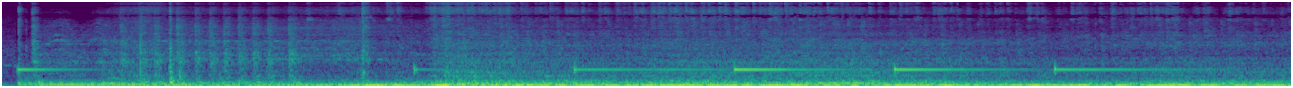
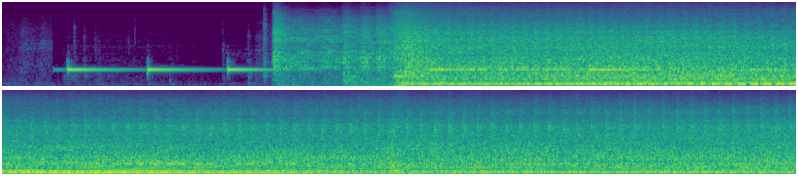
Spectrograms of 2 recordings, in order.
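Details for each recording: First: Auction truck just jump-started, cold: deep uneven idle with lumpy stumbling beat under a steady chime, runs rough and idles poorly, better once warm; misfire from a broken valve spring holding a valve open, dead cylinder. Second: sounds like a good running six L to me there is a little tick that also could just be because it's been sitting and it doesn't have oil up there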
